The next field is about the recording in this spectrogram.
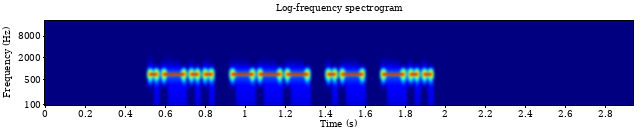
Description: Morse code, heard as a keyed tone, about 34 wpm, 700 Hz. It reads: LOAD
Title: Four Letter Words - 35wpm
